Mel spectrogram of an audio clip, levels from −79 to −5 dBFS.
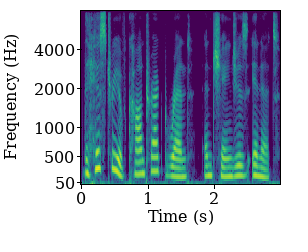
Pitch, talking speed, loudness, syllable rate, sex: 190 Hz, 180 wpm, -16 LUFS, 4.6 syllables/s, female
